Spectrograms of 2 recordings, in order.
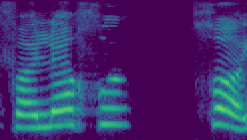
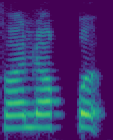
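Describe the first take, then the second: First: The final consonant is raspy, with friction in the throat. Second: The final consonant is a hard stop without friction. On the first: The speaker calls it wrong. "ये खराश जो आ रही है ये ख का मखरज है" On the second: The speaker calls it right. "ये सही है"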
